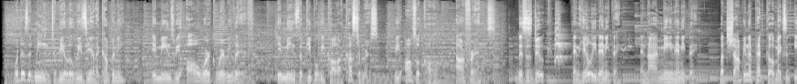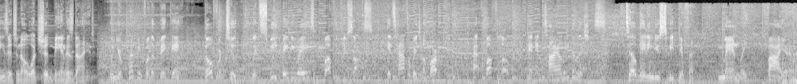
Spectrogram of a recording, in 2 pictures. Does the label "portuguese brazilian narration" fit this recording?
No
